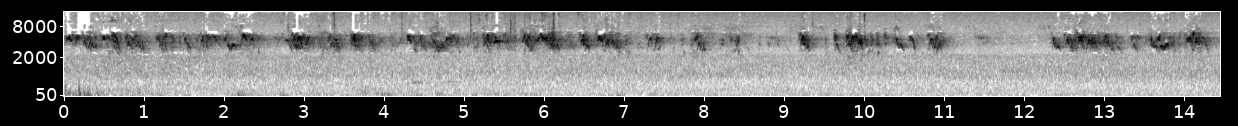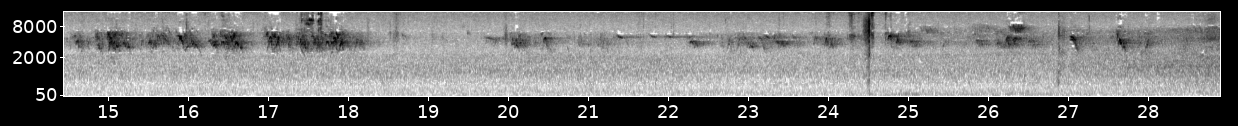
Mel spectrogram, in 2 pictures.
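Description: Small birds chirping in quick, repeated bursts that come and go, over a steady low hum of street noise. One sharp click sounds about three-quarters of the way through.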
